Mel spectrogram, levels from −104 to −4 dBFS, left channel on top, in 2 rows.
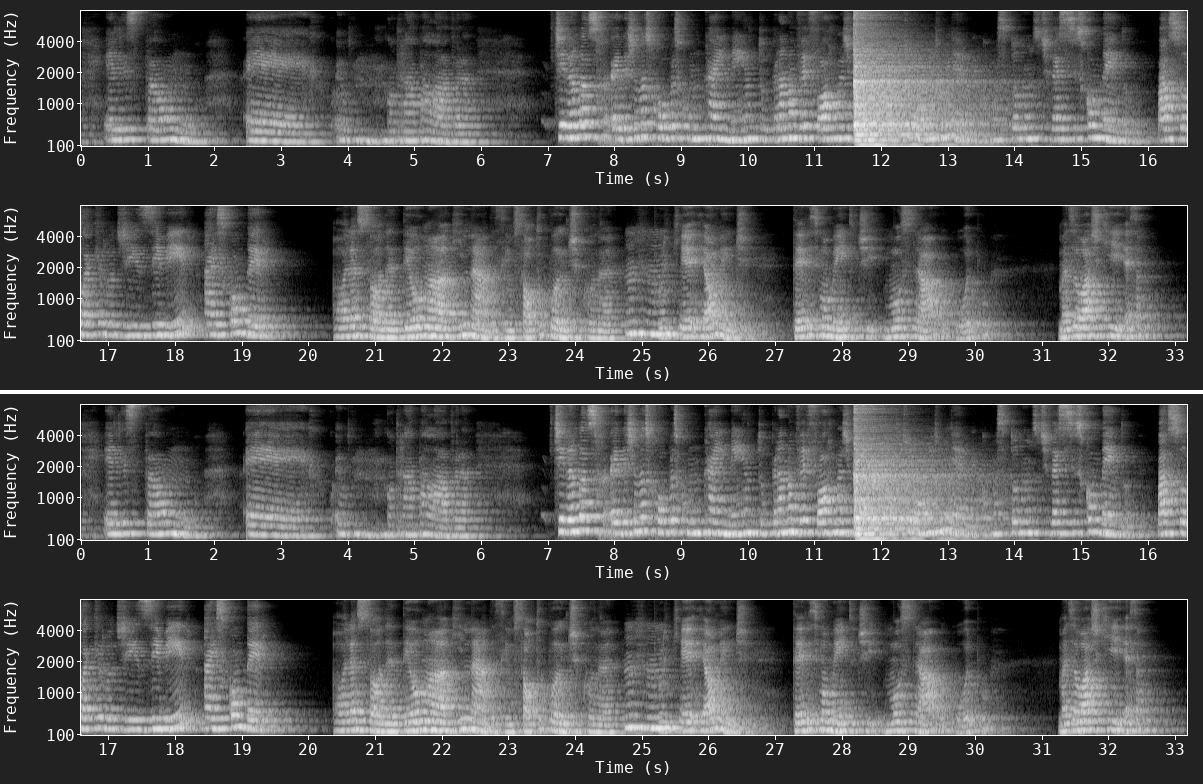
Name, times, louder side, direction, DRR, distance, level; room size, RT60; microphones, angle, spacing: voice 1, 0.3-1.7 2.5-3.5 3.8-5.8 7.1-15.8 16.2-18.2 18.4-19.4 24.7-25.4, right 2 dB, 80° right, -2 dB, 0.5 m, -25 dB
sound 1, 11.6-13.7, left 1 dB, 75° left, 1.2 m, -20 dB
voice 2, 20.4-24.6 25.2-26.5 27.3-30.0 31.3-32.5, equal, 10° right, -2 dB, 0.5 m, -24 dB
2.3 x 2.2 x 3.4 m, 1.2 s
head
